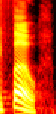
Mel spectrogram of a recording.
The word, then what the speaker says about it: pho: It's P H O. Okay, so I would say foe. Sounds like an F, right?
